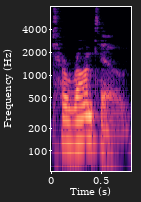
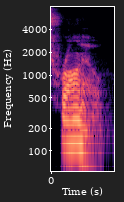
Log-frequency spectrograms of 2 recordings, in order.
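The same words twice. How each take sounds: First: Both T sounds are clearly pronounced. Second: The second T sound is dropped. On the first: The speaker calls it wrong. "It's not Toronto. You don't pronounce both T's" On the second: The speaker calls it right.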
